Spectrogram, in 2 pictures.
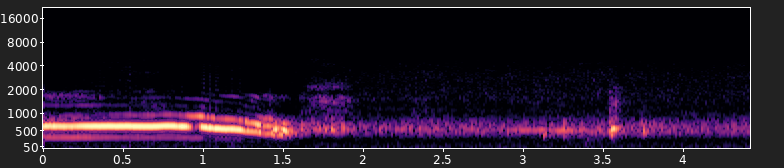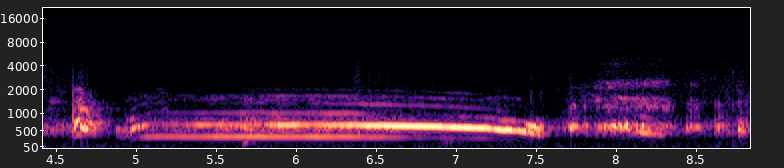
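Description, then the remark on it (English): A pet dog howls in two long, sustained wails, each holding a steady pitch before sliding down at the end, loud with no talking. “Do you live with the wolves, oh.”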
